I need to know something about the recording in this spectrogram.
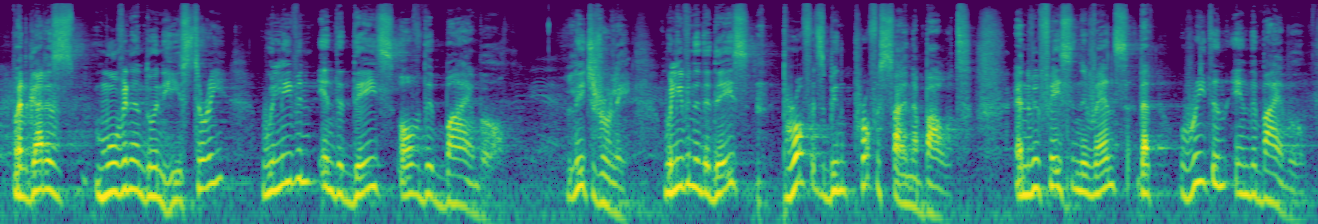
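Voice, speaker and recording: Israeli man, non-native English, preaching with heavy vocal fry and booming repetition; church hall with long reverb. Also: fairly bright tone. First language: not English; English is his third language. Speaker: guest preacher. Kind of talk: sermon. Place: church sanctuary.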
